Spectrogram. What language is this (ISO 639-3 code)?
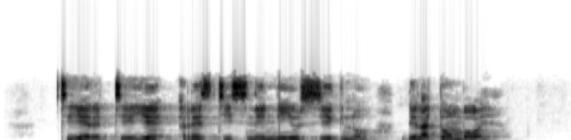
epo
